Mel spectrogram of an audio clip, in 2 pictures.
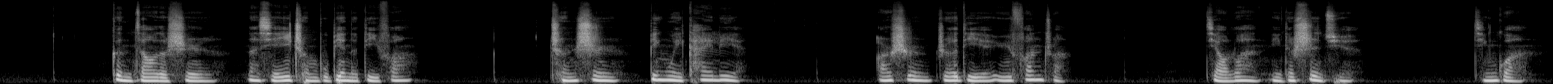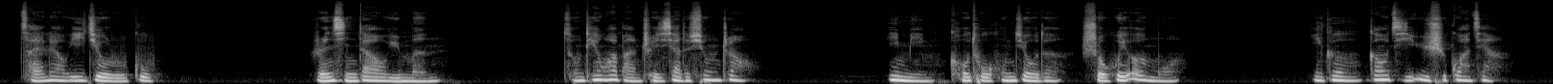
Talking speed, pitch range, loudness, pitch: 140 characters per minute, 155-185 Hz, -18 LUFS, 175 Hz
